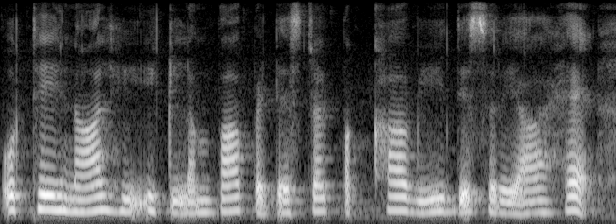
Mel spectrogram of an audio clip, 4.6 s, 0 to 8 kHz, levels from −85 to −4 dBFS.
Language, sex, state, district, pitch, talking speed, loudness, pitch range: Punjabi, female, Karnataka, Bangalore, 175 Hz, 145 wpm, -17 LUFS, 160-185 Hz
